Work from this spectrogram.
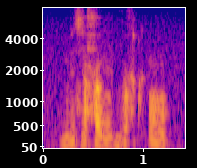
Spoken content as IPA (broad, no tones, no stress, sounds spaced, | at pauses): b ẽ sʲ æ̃ ħ ɯ m y b w y ħ t͡ʃʼ õ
